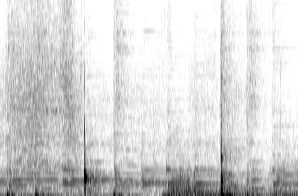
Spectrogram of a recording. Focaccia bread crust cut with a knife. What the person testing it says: You can hear how crispy that is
